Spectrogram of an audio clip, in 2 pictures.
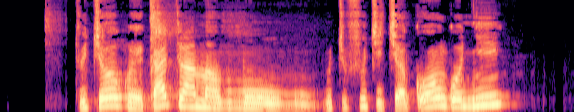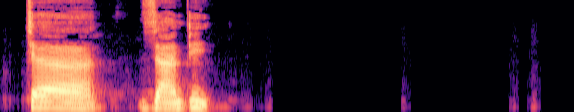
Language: Chokwe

